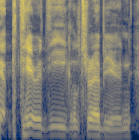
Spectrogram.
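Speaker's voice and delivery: chuckling through a jab; laughing. Real, not acted. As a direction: laugh while naming the rival. Laughing jab at rival paper.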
